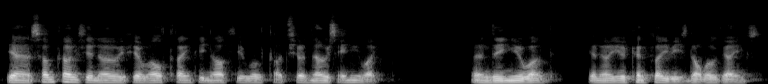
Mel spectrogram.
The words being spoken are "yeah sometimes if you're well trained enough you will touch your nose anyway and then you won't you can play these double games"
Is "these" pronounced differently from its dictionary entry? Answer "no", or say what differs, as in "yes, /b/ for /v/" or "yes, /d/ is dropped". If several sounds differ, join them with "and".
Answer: no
